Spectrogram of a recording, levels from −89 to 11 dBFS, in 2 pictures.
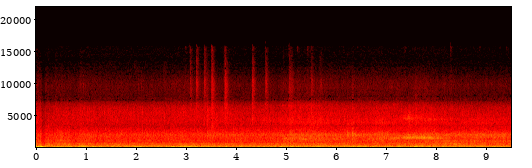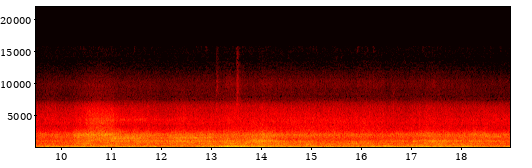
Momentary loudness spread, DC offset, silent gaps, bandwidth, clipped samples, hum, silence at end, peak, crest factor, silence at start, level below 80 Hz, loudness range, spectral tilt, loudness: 7 LU; under 0.1%; none; 7.6 kHz; under 0.1%; none; 0 s; -6 dBFS; 18 dB; 0 s; -28 dBFS; 5 LU; -5.5 dB/octave; -29 LUFS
